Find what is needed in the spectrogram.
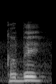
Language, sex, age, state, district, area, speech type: Punjabi, male, 60+, Punjab, Bathinda, urban, read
